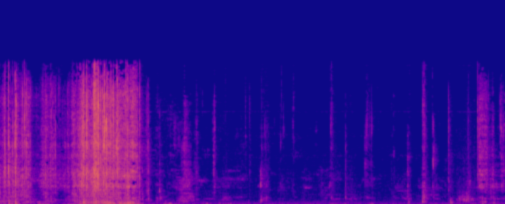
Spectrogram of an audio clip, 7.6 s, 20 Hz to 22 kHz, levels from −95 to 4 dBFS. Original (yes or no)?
yes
